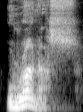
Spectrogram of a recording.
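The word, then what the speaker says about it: οὐρανός: First, we have the Greek word pronounced uranos.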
